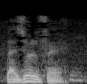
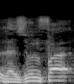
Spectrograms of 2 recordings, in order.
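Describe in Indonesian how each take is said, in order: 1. Vokal terakhir condong ke bunyi 'e'. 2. Vokal terakhir adalah bunyi 'a' yang terbuka.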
